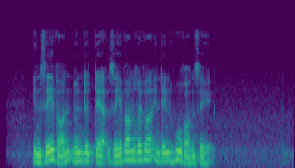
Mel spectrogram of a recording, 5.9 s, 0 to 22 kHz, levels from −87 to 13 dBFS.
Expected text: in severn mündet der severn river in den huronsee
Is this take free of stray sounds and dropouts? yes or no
yes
